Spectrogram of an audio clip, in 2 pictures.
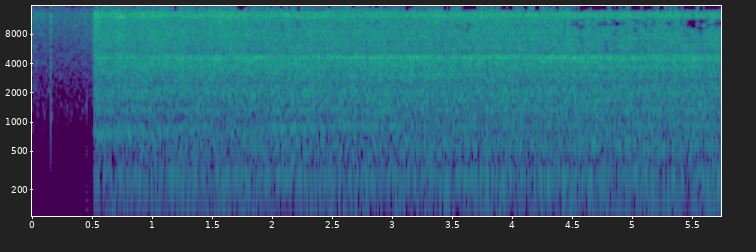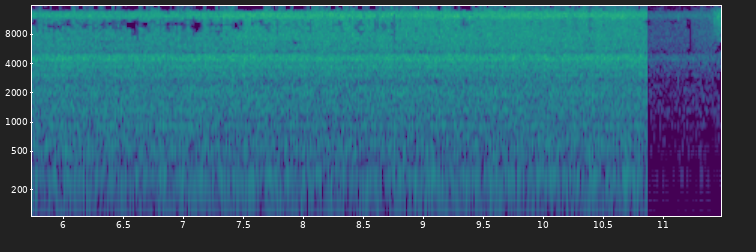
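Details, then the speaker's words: Viessmann Vitodens 100 condensing boiler, which had been making noise from a circulation pump with a part come loose and vibrating: after repair the pump runs with a steady, quiet rushing hum and faint tone, with no knocking or rattle. "yendo ahora ya no suena casi nada"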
